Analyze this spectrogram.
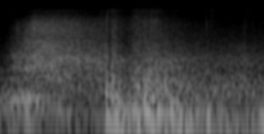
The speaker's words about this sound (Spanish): El sonido de las bombas se ha seguido escuchando en la franja esta mañana y esta noche y después el de las víctimas y sus familias, que lloran a los heridos y a los fallecidos.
